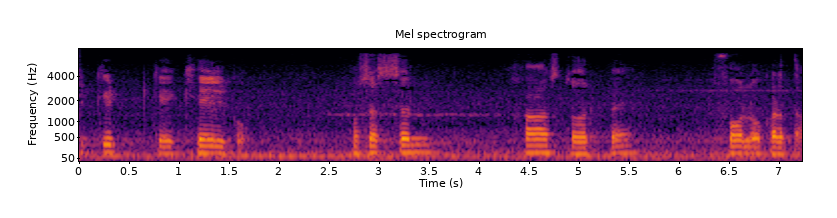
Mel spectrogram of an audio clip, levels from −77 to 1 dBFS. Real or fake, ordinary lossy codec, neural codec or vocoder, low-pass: real; MP3, 32 kbps; none; 7.2 kHz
